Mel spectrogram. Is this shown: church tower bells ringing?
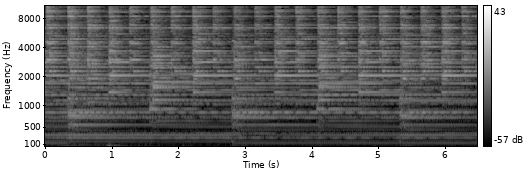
yes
